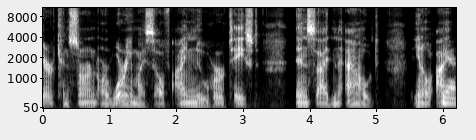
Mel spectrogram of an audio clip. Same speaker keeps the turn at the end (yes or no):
yes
